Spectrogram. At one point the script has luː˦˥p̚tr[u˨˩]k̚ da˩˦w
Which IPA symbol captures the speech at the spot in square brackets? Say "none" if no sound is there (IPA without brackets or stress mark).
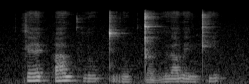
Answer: u˨˩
